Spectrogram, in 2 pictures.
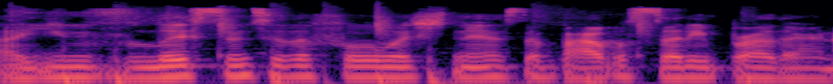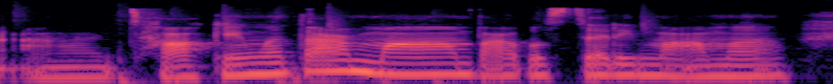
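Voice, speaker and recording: Music plays in the background as a woman speaks. She talks at a fairly quick pace with hardly any pauses. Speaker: podcast host. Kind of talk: casual podcast discussion.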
